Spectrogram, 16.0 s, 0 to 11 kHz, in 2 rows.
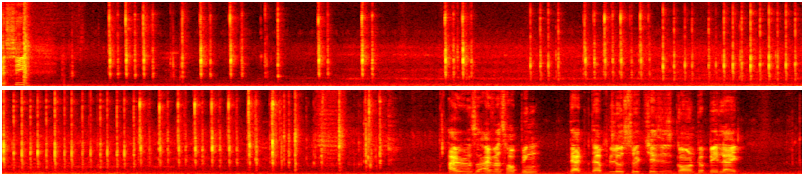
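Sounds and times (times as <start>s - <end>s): mechanical keyboard typing: 1.1s - 3.8s, 4.4s - 11.9s.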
